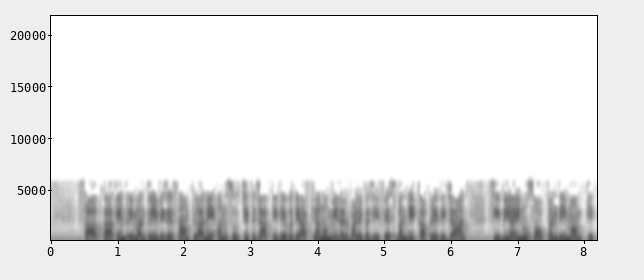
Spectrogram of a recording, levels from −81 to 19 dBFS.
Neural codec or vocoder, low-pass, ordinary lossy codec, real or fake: none; 7.2 kHz; MP3, 24 kbps; real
